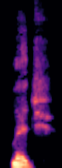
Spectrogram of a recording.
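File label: "ledge", Australian English; pronunciations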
